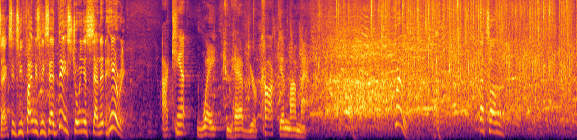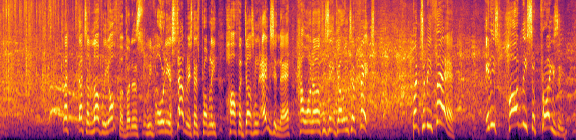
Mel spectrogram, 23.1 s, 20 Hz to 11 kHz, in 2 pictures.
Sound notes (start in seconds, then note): 6.6 audience laughing; 10.5 audience applauding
